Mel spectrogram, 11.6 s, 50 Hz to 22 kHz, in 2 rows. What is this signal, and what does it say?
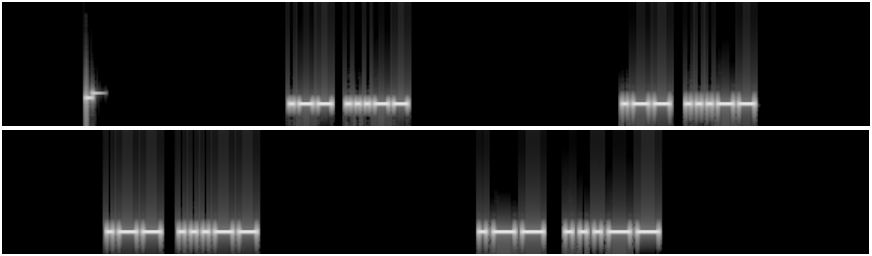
Morse code, heard as a keyed tone, about 35 wpm, 700 Hz. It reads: W3 W3 W3 W3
